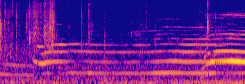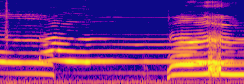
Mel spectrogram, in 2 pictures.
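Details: Housecats giving shrill screaming cries, said to happen when a cat is seen outdoors; sustained steady yowls with rising starts, ending in a harsh raspy burst, faint background hum.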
